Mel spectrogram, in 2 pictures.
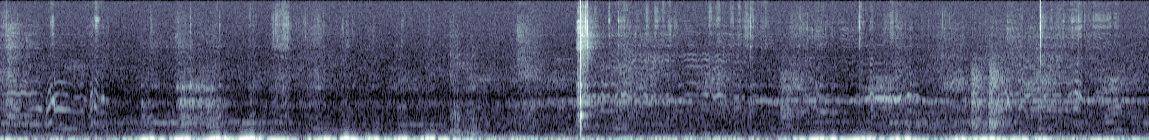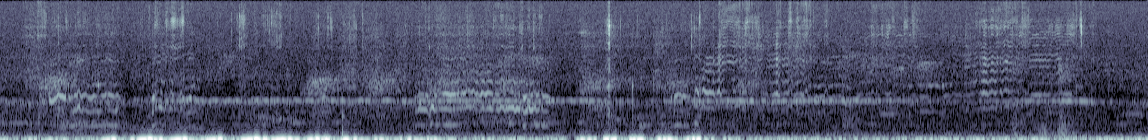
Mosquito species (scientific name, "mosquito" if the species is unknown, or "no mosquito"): Anopheles arabiensis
